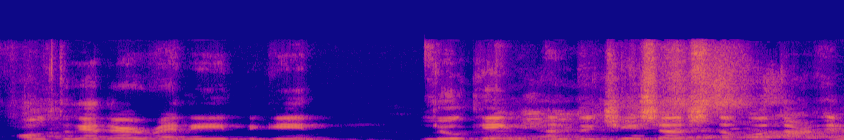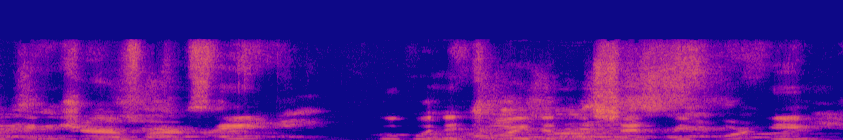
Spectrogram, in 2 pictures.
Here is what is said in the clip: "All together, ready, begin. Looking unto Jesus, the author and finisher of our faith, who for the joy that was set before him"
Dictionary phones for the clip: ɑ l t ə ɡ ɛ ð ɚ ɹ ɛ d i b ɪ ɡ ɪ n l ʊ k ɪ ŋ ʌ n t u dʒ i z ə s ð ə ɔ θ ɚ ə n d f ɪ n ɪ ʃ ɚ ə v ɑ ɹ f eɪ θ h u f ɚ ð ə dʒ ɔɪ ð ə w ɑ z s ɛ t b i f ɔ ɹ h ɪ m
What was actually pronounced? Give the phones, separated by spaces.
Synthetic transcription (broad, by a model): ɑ l t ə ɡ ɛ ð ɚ ɹ ɛ d i b ɪ ɡ ɪ n l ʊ k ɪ ŋ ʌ n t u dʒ i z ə s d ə ɔ t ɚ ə n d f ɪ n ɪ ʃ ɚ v ɑ ɹ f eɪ h u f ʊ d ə dʒ ɔɪ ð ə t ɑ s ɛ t b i f ɔ ɹ h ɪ m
